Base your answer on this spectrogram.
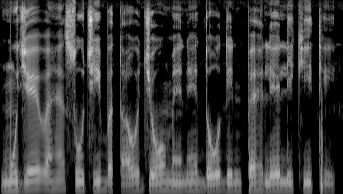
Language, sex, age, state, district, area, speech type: Hindi, male, 45-60, Rajasthan, Jaipur, urban, read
